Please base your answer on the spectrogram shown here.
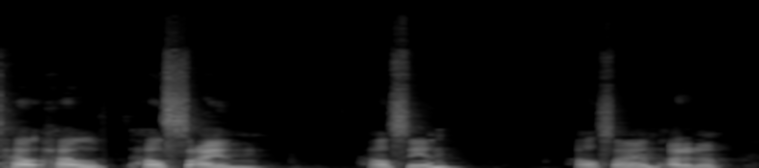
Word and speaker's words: Halcyon: Yeah, it's Halcyon.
